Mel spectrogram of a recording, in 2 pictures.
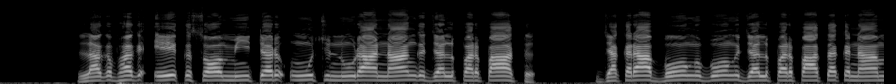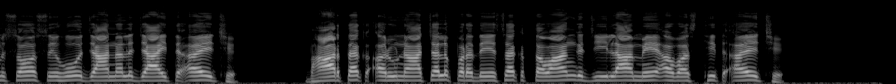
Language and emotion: Maithili, neutral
